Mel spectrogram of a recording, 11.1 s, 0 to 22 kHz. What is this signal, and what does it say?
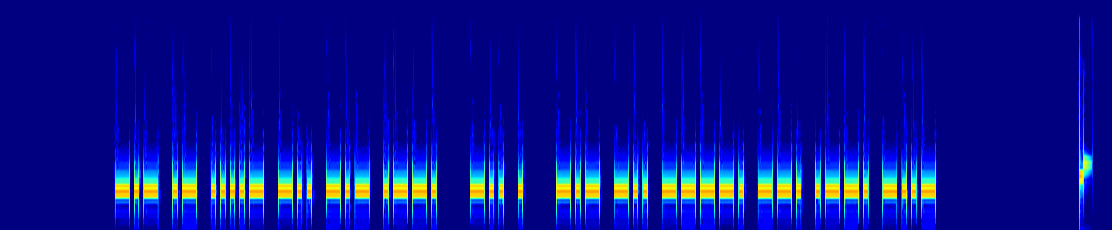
Morse code, heard as a keyed tone, about 25 wpm, 700 Hz. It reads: KA4DKP DE KD9GPX
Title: USA Callsign DE Callsign 25wpm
